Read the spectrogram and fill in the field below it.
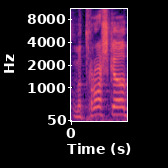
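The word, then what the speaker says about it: Matryoshka: Matroshka, the next 2 non-boss chests you open contain 2 relics. I've been informed that that was the correct way to say it, so I'm reverting back to that.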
